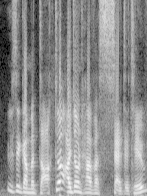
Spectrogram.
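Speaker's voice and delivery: put-on proper, loud German doctor accent; mock Nazi doctor, loud and proper. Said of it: "He talks like this".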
